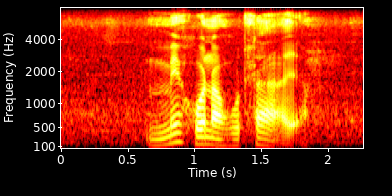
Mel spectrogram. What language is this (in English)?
Southern Sotho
